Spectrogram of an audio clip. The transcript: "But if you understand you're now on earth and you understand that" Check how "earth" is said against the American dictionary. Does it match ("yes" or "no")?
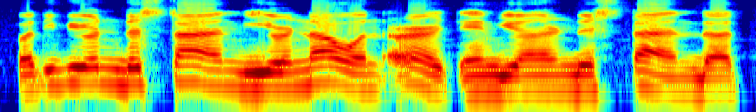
no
